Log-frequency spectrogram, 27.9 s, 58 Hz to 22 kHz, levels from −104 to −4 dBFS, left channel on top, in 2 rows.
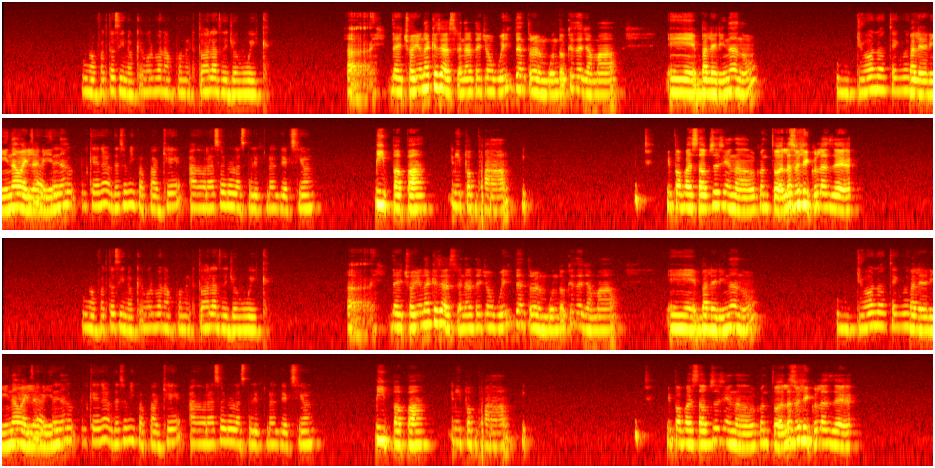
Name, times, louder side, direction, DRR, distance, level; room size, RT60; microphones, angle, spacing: voice 1, 1.2-4.0 12.5-13.8 14.2-18.7 21.1-21.2 21.8-21.9 23.4-23.6, left 2 dB, 15° left, 0.5 m, -33 dB
voice 2, 5.2-9.2 10.0-11.3 13.6-15.0 19.6-20.4 20.7-21.6 23.9-26.7, left 4 dB, 55° left, 0.7 m, -26 dB
9.0 x 7.0 x 8.0 m
head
